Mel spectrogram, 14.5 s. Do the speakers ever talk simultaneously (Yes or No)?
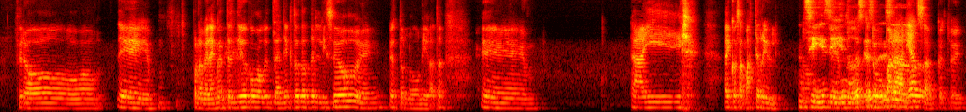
Yes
